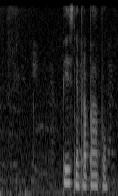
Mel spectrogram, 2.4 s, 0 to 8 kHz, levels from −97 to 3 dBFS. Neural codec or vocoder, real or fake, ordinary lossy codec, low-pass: none; real; none; 7.2 kHz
